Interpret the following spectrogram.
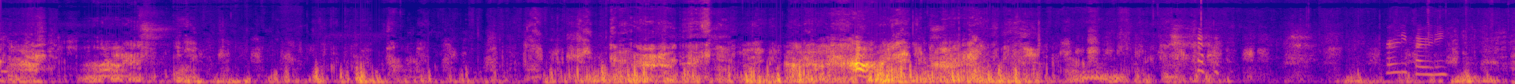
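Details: Pet Siberian Husky, excited as his best friend visits and his favourite words are said, gives a long run of rough, growly, throaty vocalizing with uneven bursts, ending in a short higher whine, with a person's voice nearby.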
